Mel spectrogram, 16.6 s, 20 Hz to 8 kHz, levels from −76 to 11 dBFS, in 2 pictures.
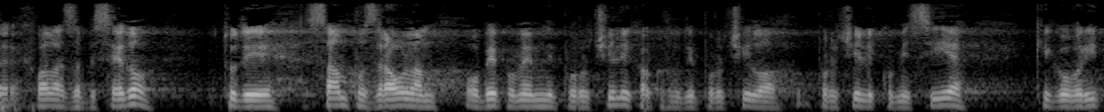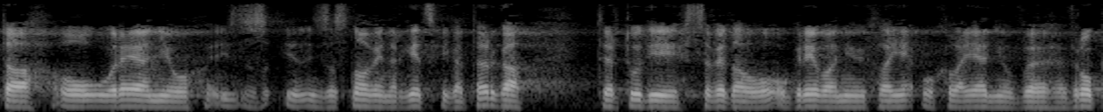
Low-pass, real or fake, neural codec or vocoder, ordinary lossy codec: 7.2 kHz; real; none; none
